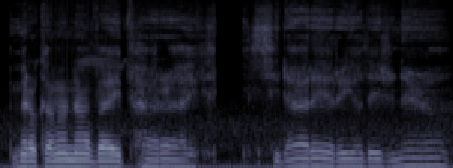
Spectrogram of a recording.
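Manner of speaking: sounding out "Americano Nave para Cidade, Rio de Janeiro" quietly, unsure of each word; reading Portuguese haltingly. Real, not acted. Reading a viewer's Portuguese comment aloud, quiet and unsure. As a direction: stumble softly through "Rio de Janeiro" as if reading it off a screen. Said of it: "I don't speak Portuguese".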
